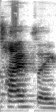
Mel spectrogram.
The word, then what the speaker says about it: tiefling: She is a female tiefling, tall and skinny.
